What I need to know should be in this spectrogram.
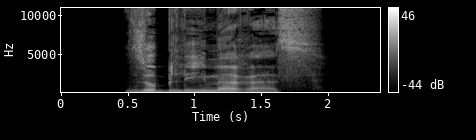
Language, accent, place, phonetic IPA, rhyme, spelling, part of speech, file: German, Germany, Berlin, [zuˈbliːməʁəs], -iːməʁəs, sublimeres, adjective, De-sublimeres.ogg
- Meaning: strong/mixed nominative/accusative neuter singular comparative degree of sublim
